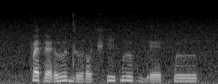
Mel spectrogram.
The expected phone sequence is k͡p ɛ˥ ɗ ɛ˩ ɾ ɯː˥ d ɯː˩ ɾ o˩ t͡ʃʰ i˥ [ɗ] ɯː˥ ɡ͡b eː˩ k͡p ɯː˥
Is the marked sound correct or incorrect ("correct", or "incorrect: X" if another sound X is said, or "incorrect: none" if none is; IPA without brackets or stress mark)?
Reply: incorrect: ɓ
